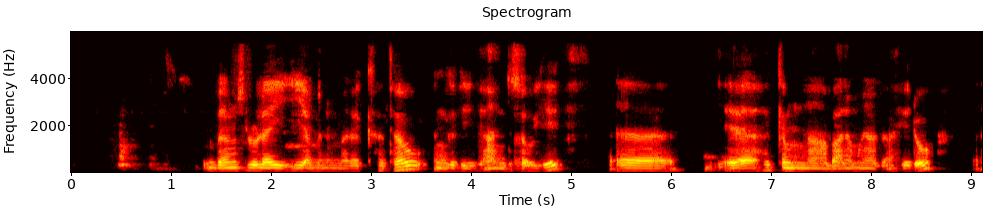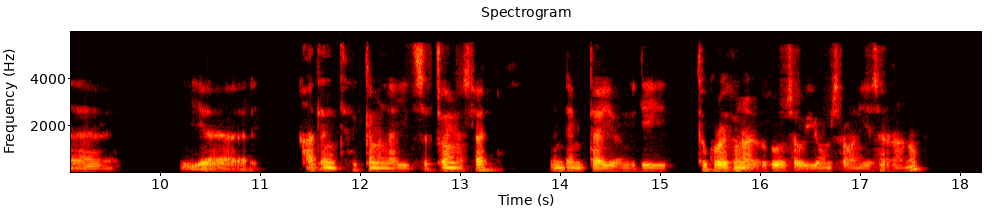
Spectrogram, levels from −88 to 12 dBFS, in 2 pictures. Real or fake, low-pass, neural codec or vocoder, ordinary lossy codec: fake; 5.4 kHz; vocoder, 44.1 kHz, 128 mel bands, Pupu-Vocoder; AAC, 32 kbps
